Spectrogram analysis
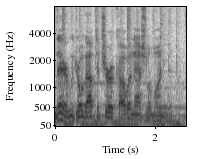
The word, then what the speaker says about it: Chiricahua: From there, we drove out to Chiricahua National Monument. Yes, we believe that's the proper pronunciation.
